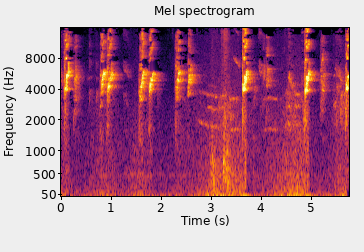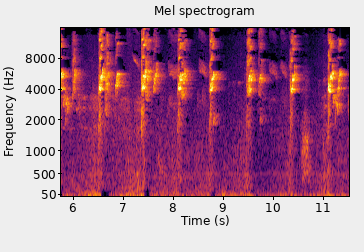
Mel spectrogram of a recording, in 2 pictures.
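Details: Captive Warbling white-eye (Zosterops japonicus) calling steadily: crisp, high, squeaky chirps repeated more than once a second for over eleven seconds, with a few faint lower notes and light rustling underneath.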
